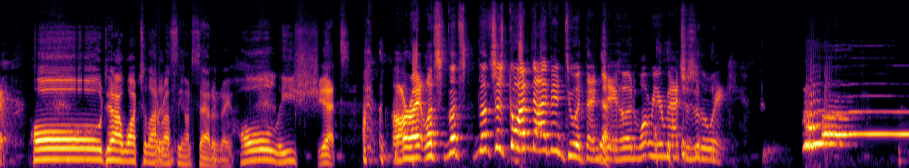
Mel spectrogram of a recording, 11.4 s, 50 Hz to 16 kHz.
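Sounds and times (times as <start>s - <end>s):
speech: 0.0s - 10.9s
laughter: 1.9s - 2.8s, 4.4s - 5.2s, 7.5s - 9.0s
dog howling: 10.0s - 11.3s.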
